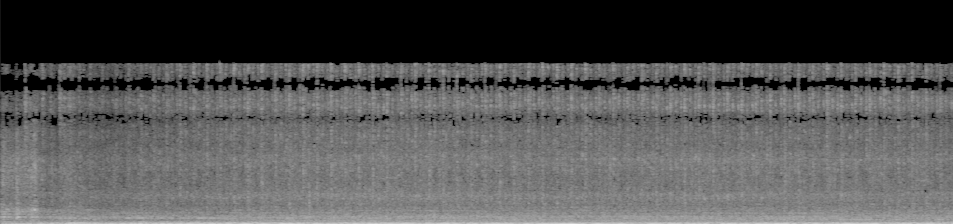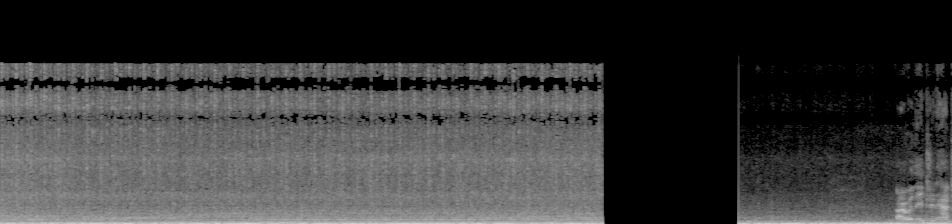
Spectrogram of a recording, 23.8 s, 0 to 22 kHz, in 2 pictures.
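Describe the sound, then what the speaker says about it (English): A steady, loud Sea Ray 310 Sundancer boat engine drones at idle with a deep low rumble, broken by a brief moment of silence near the end. "Obviously much more manageable exhaust sounds or just engine running sounds."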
